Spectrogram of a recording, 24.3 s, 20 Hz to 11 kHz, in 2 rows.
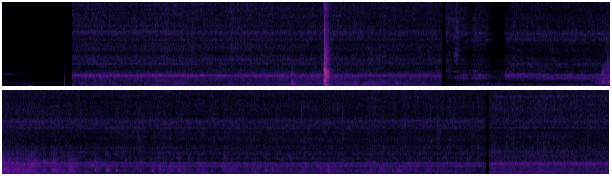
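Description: Water running from a tap into 55-gallon plastic storage barrels, a steady close hiss and rush of filling that continues with a few brief breaks and small knocks.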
